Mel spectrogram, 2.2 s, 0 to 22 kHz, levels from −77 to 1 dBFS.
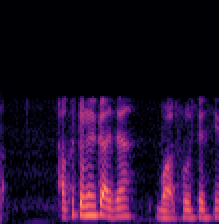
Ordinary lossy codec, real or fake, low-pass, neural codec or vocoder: none; fake; 3.6 kHz; autoencoder, 48 kHz, 32 numbers a frame, DAC-VAE, trained on Japanese speech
